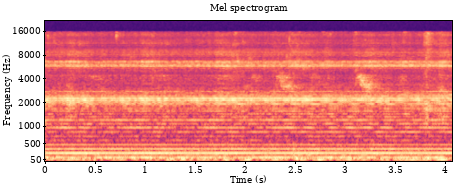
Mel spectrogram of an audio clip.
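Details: Ceiling fan running: steady constant hum with stacked high buzz, unchanging; cause unknown, owner assumes electrical.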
